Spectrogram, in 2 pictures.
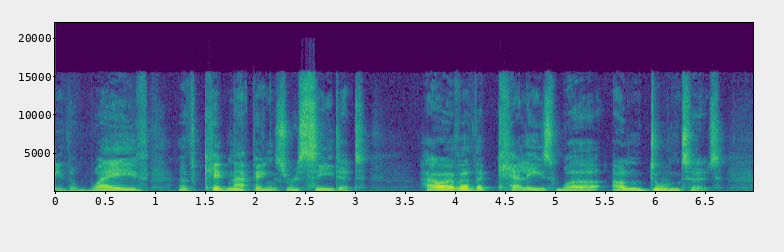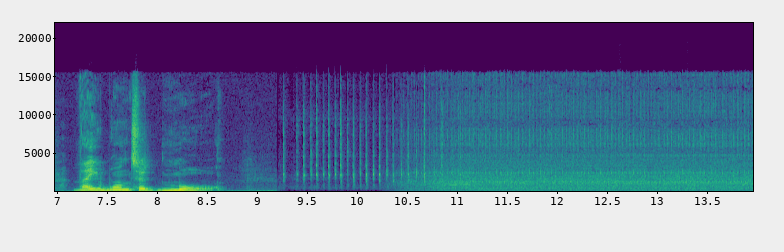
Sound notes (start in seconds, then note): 9.2 typewriter typing; 10.3 projector whirring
